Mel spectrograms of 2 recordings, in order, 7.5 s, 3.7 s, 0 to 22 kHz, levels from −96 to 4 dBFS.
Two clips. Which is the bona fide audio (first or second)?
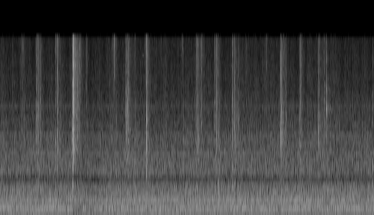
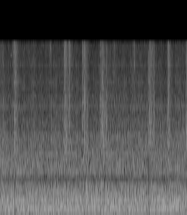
first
